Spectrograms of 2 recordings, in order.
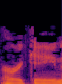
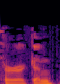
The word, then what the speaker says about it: Hurricane: That's how we pronounce it down there. It's not Hurricane, it's Hurricane.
